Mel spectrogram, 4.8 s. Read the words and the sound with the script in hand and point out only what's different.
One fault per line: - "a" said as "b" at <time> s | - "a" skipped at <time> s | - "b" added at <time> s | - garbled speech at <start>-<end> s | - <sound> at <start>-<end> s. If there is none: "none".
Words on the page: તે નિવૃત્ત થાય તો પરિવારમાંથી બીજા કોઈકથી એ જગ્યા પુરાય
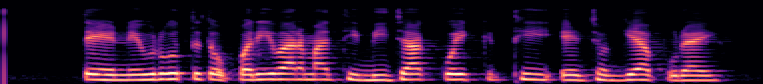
- "થાય" skipped at 1.3 s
